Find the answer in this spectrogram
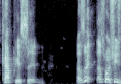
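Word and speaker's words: Capucine: one word uh uh capucind it's pronounced capin that's it that's what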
